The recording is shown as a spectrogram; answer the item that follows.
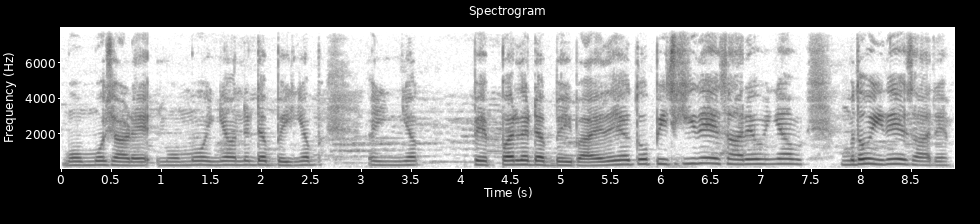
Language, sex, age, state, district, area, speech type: Dogri, female, 18-30, Jammu and Kashmir, Udhampur, rural, spontaneous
